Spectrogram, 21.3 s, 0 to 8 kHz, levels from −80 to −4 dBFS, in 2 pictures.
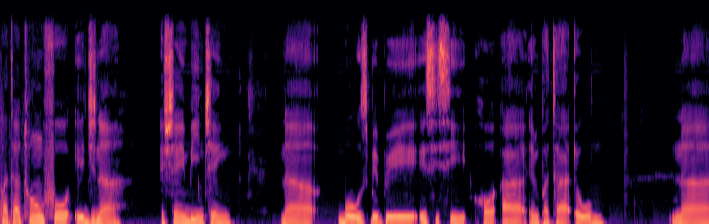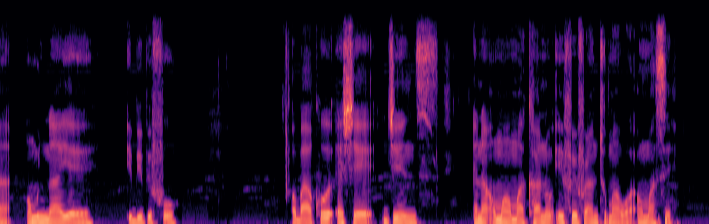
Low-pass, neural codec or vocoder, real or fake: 7.2 kHz; none; real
